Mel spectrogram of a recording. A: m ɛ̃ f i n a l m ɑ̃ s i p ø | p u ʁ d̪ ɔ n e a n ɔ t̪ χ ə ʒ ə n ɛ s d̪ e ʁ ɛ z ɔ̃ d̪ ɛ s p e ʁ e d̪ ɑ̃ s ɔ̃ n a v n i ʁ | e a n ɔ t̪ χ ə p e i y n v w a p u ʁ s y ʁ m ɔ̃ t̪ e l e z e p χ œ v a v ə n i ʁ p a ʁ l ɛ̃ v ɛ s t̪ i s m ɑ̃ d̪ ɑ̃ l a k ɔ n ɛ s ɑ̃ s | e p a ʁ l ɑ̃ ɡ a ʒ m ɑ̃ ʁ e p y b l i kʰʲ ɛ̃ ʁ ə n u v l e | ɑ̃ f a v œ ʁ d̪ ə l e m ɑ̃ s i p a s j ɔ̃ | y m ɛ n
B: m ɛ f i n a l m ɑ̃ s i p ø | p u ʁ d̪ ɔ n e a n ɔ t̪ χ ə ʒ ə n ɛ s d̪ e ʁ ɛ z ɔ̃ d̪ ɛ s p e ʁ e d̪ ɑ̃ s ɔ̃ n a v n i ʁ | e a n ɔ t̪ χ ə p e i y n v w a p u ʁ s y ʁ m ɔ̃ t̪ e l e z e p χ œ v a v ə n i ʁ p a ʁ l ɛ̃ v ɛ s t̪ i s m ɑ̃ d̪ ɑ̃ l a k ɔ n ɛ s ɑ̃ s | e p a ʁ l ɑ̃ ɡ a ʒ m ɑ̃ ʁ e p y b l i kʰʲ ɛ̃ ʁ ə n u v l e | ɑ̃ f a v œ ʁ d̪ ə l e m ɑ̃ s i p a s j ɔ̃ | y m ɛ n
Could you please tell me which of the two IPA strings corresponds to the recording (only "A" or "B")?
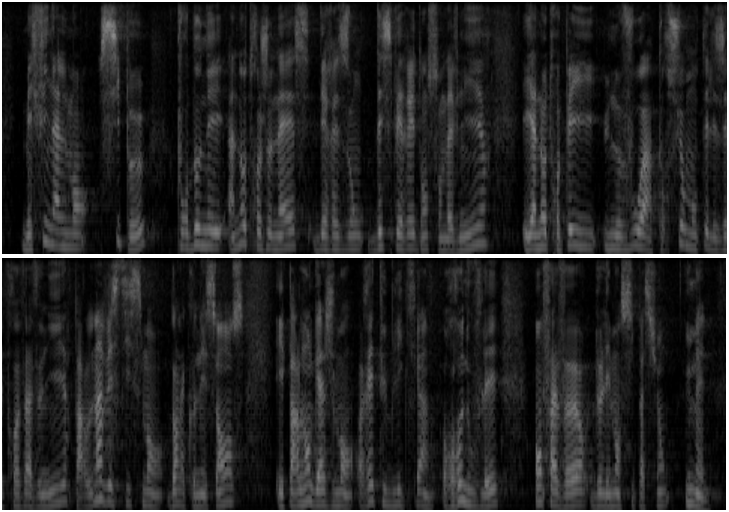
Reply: B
